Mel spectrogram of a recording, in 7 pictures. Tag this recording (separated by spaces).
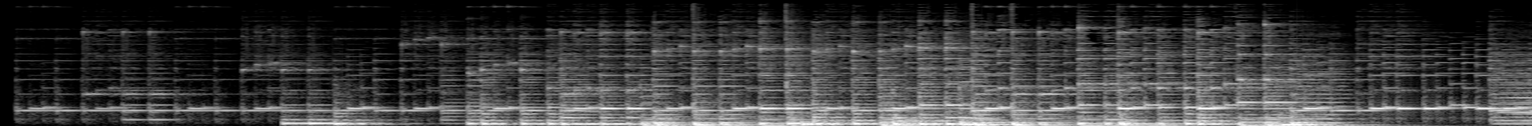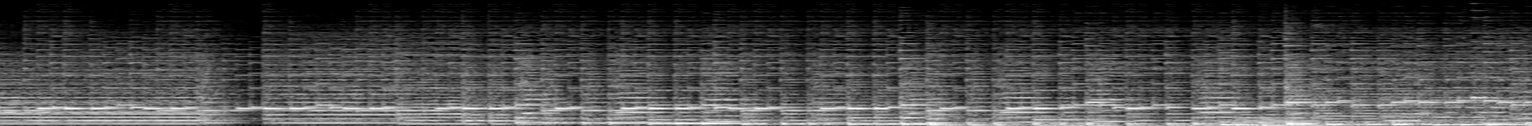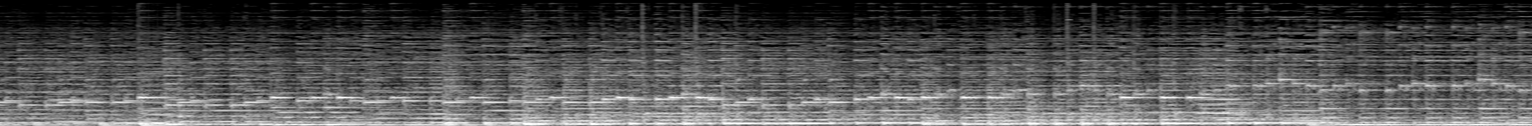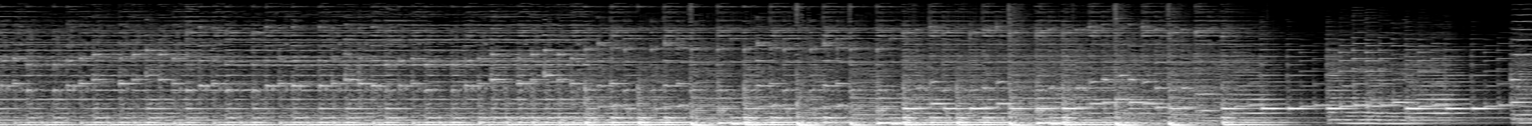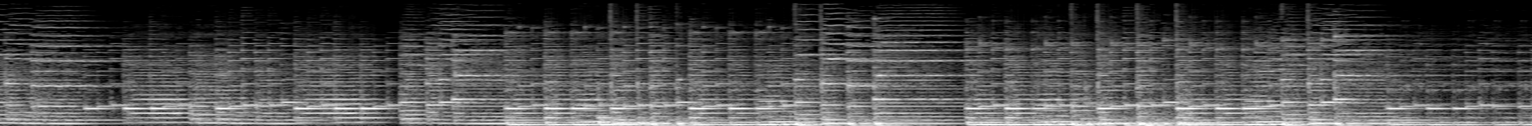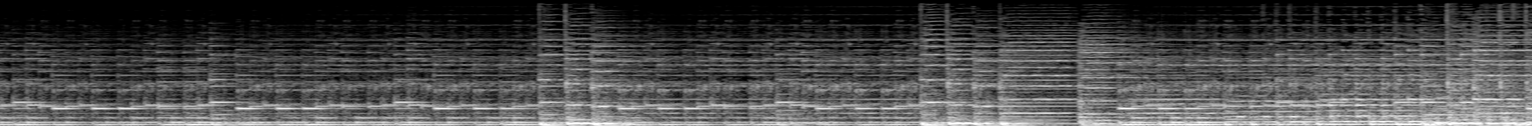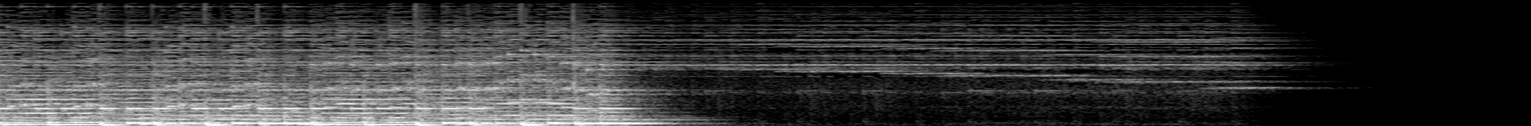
orchestral instrumental dynamic progressive soundtrack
